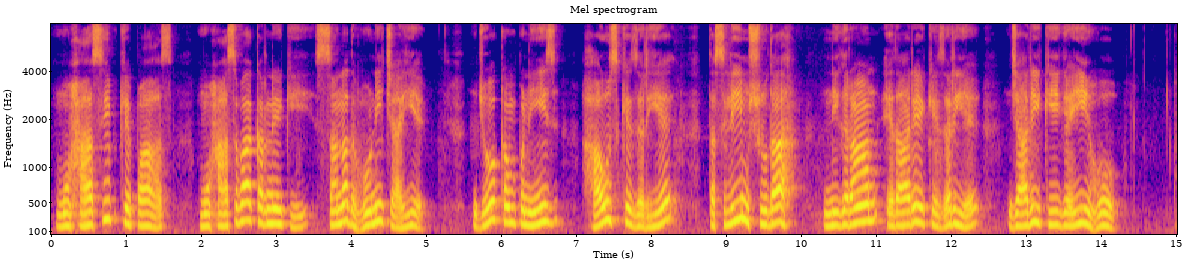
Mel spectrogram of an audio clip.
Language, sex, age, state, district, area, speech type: Urdu, male, 30-45, Bihar, East Champaran, rural, read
